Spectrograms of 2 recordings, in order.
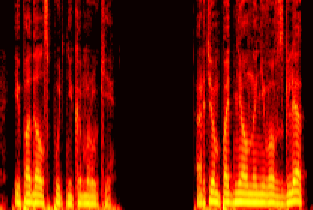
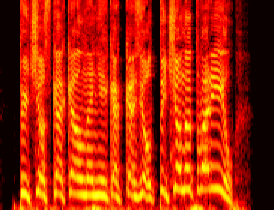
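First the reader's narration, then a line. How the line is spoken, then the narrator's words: Angry growling, cursing. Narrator (Russian): Он рычал и ругался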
